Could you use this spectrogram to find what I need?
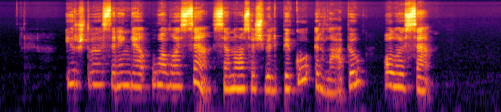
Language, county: Lithuanian, Kaunas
